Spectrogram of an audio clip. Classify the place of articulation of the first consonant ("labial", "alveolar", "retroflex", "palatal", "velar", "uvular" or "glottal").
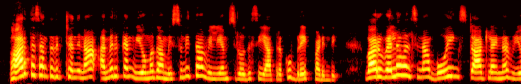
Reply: labial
